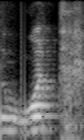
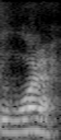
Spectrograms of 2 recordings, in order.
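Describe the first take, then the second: First: It is said in a Ghanaian accent. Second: It is said in an American accent. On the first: "Ghanaians will say water" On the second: "the American will say water"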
